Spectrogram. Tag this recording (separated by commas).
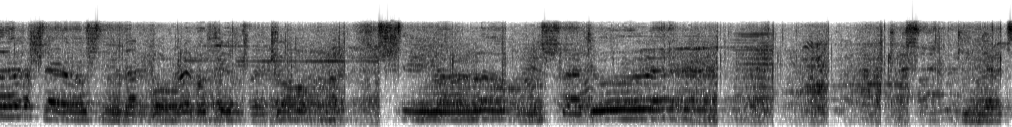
Speech, Music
